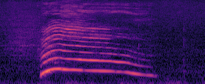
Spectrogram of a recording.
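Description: A single drawn-out, meow-like vocal call lasting about a second, rising quickly in pitch and then sliding slowly down.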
